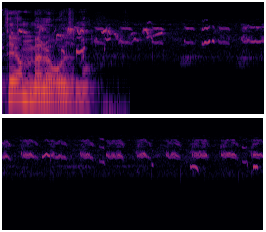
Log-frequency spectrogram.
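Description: Blackbird nestlings cheep in thin, high begging calls.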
